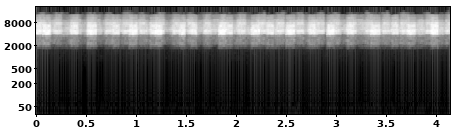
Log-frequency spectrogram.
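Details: A rasping, high electric buzz from cicadas singing in a Greek pine wood in midsummer, swelling and dipping in short regular beats roughly twice a second.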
